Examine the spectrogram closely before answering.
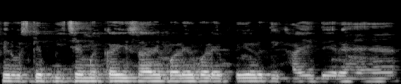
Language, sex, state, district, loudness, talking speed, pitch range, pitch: Hindi, male, Bihar, Jamui, -16 LUFS, 195 wpm, 140-150 Hz, 150 Hz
